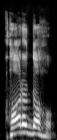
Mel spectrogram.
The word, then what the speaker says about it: খরদহ: যেমন ধরুন এই যে শিয়ালদহ আমরা বলি শিয়ালদা খরদহ। খরদা মালদহ মালদা হোডিং মানে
